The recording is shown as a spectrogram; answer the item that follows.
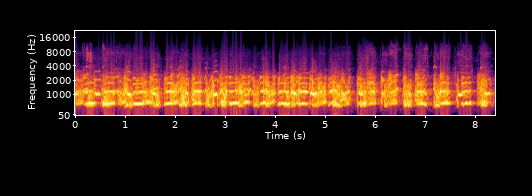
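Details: Blackreek pack dogs Choco, Dino, Johnny Ringo and Mingo, on an evening run dated 16 August 2014: dense, nearly continuous baying, harmonic howled barks from several dogs layered together at close range.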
